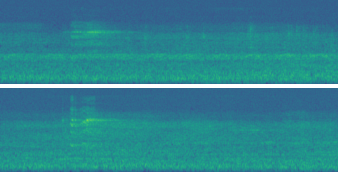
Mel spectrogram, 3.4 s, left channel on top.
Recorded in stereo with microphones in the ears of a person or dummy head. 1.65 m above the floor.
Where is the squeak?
35° right (ahead or behind), 1.4 m.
